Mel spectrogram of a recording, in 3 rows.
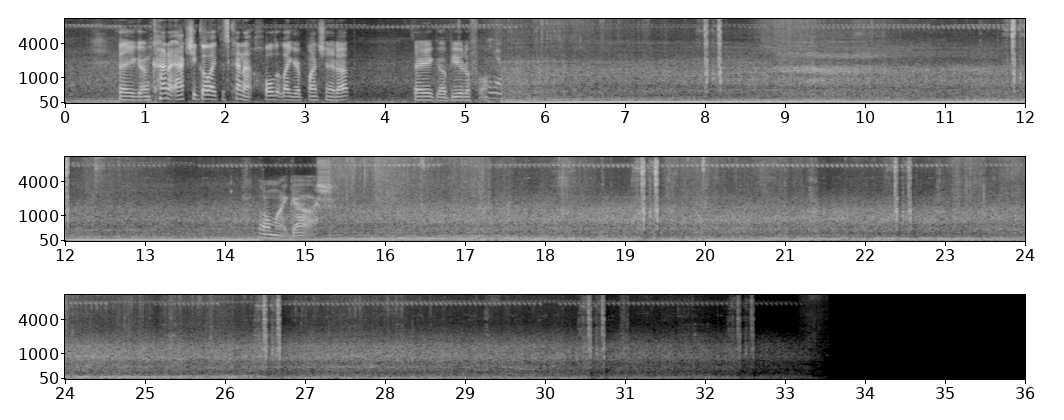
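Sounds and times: low rumble: 5.3 - 29.2
faint clicks: 30.4 - 31.1.

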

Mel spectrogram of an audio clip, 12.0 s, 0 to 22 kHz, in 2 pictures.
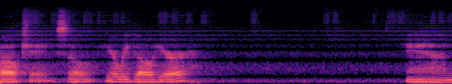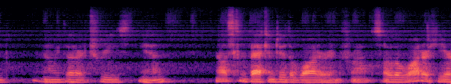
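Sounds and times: faint steady hiss: 0.0 - 12.0
thin electrical hum: 0.0 - 12.0.

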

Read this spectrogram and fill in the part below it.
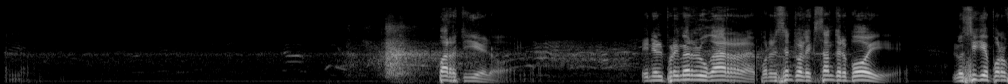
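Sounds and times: starting gates springing open: 3.4 - 5.3.

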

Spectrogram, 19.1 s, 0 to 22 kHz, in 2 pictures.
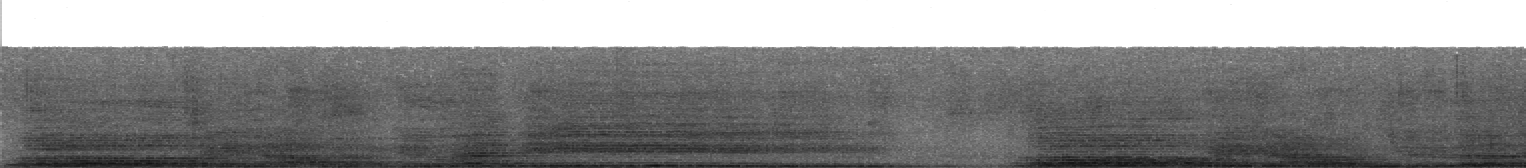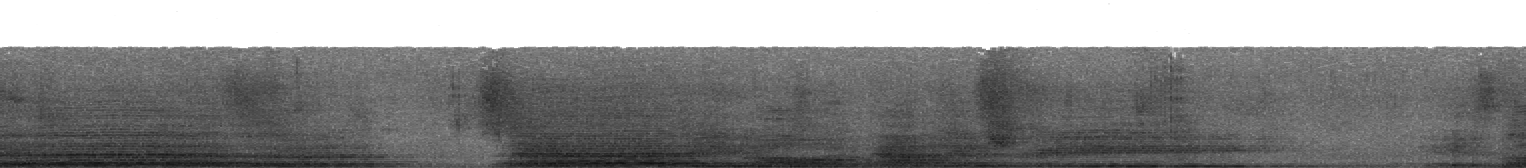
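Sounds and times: church choir singing a hymn: 0.0 - 19.0.

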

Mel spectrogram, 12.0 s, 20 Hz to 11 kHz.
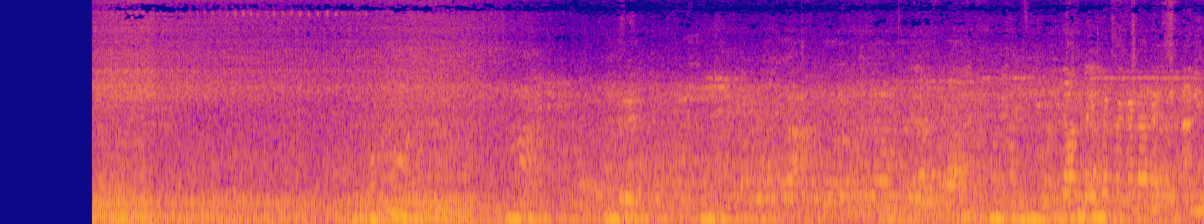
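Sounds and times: vehicle engine humming: 0.9 - 6.8
people's voices: 3.2 - 12.0.

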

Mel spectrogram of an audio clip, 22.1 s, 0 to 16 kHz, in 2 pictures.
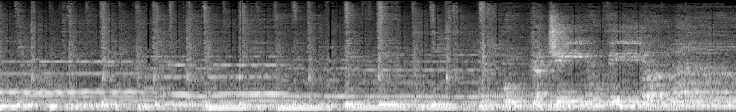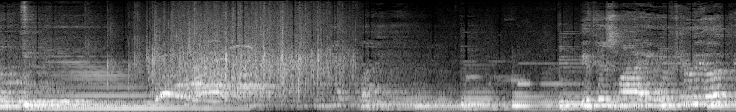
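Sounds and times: acoustic guitar chords: 0.0 - 13.3, 15.5 - 22.0
live band playing: 0.0 - 16.5
audience applauding: 12.6 - 16.5
gliding whistle: 13.3 - 16.0.

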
